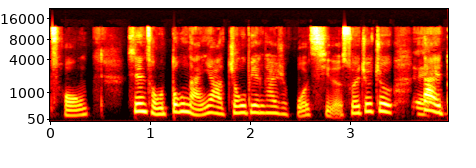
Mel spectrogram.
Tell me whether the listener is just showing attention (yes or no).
yes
